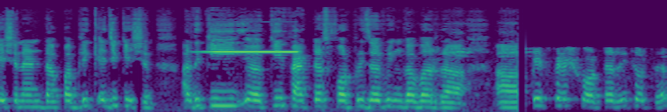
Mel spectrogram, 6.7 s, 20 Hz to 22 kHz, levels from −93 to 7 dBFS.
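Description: From 1.88 to 3.03 s a loudspeaker feedback squeal rises at 3.3 kHz. It swells over roughly a third of a second to around 10 dB above the speech, unlike a steady interference tone that starts at full level.

At 5.17 s an 80 ms silence is followed by duller, slightly quieter speech with nothing above 3.8 kHz and a new faint hiss far below it. This is likely an input switched to a poorer device, not a filter, because of the gap and the changed noise floor.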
